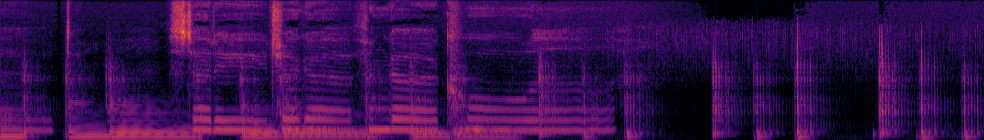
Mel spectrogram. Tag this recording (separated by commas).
Music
